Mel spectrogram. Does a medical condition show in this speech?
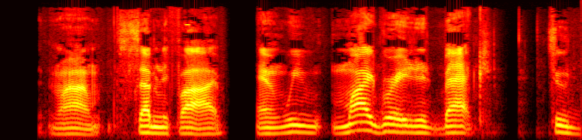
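Yes: aphasia after strokes; aphasia caused by multiple strokes; stuttering after strokes, had to repeat everything, impediment not heard when singing, less noticeable.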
